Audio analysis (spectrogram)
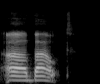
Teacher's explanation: bout is stressed so it's louder and longer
